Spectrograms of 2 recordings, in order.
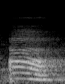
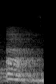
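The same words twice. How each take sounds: First: The vowel is long with a high pitch. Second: The vowel is short. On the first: "la larga alta" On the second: "la vocal corta"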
